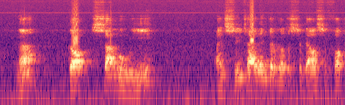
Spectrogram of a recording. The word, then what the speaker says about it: Koh Samui: Es heißt nicht Koh Samui, sondern Koh Samui. Na? Koh Samui.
